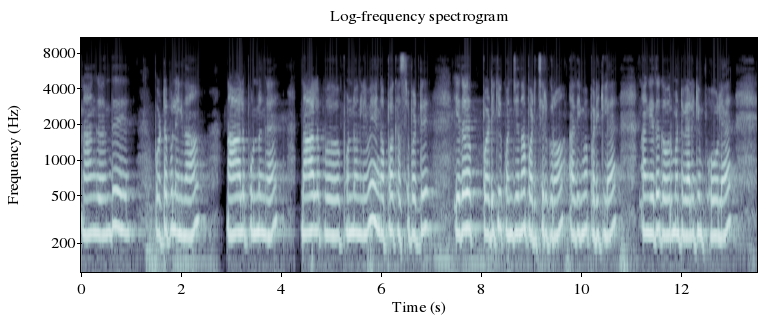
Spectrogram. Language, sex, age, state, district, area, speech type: Tamil, female, 45-60, Tamil Nadu, Krishnagiri, rural, spontaneous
